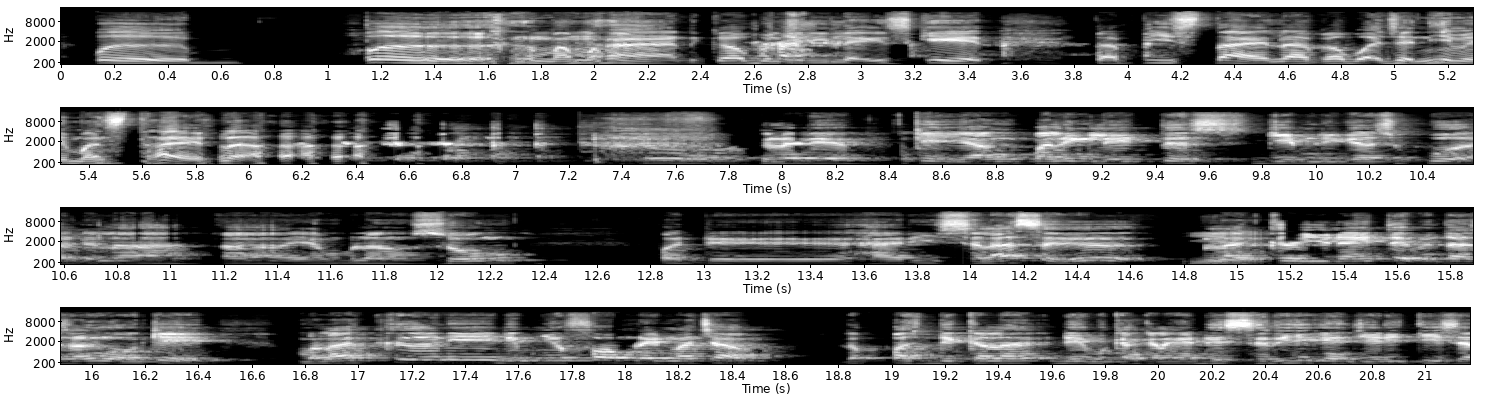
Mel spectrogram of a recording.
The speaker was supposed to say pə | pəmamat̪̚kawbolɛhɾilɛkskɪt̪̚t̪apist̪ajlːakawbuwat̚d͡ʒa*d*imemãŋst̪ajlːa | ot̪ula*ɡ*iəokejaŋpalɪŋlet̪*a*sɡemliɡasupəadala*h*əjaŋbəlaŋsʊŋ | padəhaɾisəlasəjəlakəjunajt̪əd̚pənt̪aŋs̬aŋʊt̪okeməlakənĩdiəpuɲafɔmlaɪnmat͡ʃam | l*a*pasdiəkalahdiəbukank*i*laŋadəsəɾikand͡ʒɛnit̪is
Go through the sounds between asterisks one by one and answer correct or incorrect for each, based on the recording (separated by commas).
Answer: incorrect, incorrect, incorrect, correct, incorrect, incorrect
